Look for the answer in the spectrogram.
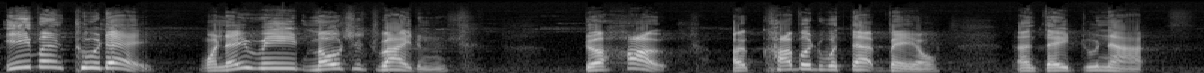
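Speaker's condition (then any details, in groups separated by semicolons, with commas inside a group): Deafness; needs names repeated several times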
